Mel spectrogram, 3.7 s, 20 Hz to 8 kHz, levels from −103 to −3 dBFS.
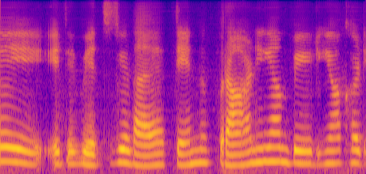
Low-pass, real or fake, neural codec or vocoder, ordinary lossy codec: none; fake; codec, 16 kHz, about 1 kbps, DyCAST, with the encoder's durations; none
